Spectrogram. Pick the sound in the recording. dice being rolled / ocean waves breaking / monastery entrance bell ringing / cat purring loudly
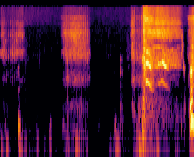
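cat purring loudly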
